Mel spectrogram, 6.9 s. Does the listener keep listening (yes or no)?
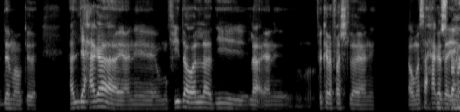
yes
